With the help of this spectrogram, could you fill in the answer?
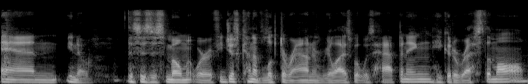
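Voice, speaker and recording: An ordinary speaking voice carries lively intonation throughout. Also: man. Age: 30s. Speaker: podcast co-host and author. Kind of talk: casual chat.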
